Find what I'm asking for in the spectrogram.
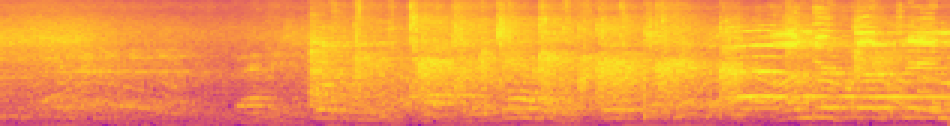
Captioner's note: cheering & Clapping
